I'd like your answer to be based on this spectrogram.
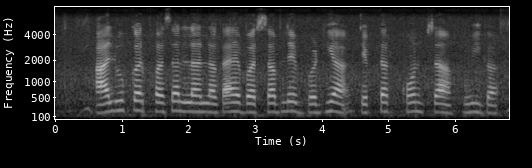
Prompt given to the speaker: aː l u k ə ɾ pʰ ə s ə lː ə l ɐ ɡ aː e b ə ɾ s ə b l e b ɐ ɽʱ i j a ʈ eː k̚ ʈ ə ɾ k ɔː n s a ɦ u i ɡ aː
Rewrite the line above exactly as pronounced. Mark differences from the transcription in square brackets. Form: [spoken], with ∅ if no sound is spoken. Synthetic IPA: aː l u k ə ɾ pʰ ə s ə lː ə l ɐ ɡ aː e b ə ɾ s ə b l e b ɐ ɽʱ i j a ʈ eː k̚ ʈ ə ɾ k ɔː n s a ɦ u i ɡ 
